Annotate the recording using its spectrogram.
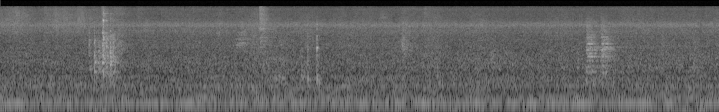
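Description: Wooden lids knock and clatter on a table.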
